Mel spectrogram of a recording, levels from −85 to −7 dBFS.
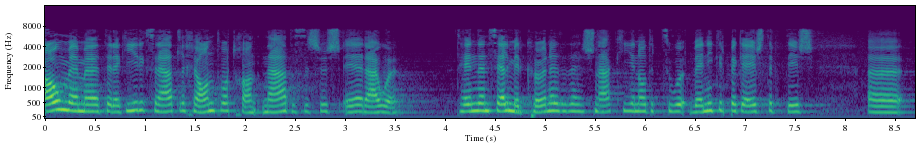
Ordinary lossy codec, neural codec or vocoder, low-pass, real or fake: none; none; 7.2 kHz; real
